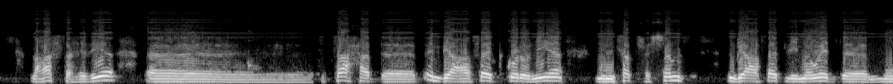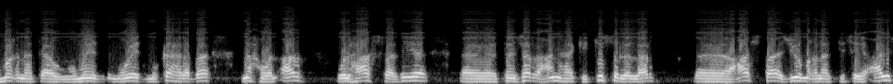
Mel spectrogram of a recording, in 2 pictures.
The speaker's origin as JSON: {"language": "Arabic", "country": "Algeria", "said": "وشفناه لنا عندنا في الجزائر، في المغرب، في ليبيا،"}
